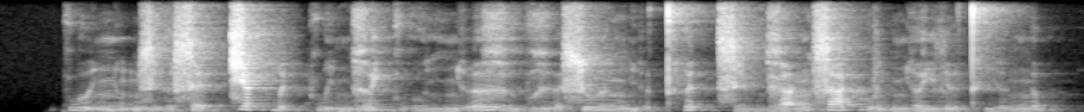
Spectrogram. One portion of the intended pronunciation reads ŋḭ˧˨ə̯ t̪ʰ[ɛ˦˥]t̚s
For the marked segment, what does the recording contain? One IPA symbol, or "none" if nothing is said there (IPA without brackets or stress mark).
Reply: ə˦˥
